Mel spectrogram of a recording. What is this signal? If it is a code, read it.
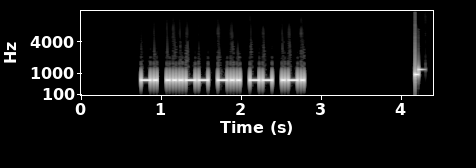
Morse code, heard as a keyed tone, about 29 wpm, 700 Hz. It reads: N3DMR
